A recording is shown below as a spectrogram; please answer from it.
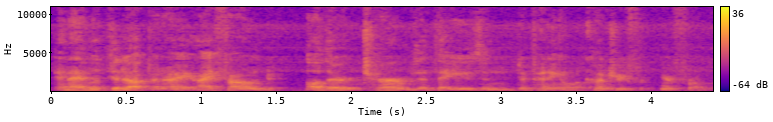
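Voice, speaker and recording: Guy doing crude deadpan fake news, roomy echo, a bit far off the mic. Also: lowish voice, fast, a little hiss or hum. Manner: crude, swearing, dry deadpan delivery. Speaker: comedy news co-host. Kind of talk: deadpan comedic news segment.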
